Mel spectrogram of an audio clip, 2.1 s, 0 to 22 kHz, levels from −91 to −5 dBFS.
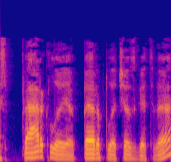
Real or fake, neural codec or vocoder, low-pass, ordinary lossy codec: real; none; 9.9 kHz; MP3, 32 kbps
